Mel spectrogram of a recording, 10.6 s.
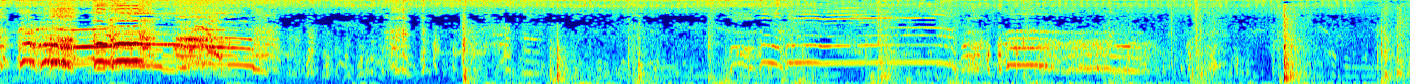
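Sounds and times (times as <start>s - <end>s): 
rooster crowing: 0.0s - 2.2s, 5.3s - 9.2s
clucks: 0.0s - 10.5s
short sharp knocks and rustles: 3.4s - 10.5s.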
